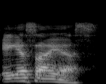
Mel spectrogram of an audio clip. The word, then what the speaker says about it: ASIS: let me ask you about Asis or or or Asis I mean what's the right way to say that I always say both and I know there's a preferred it's it's Asis that's the preferred thank you I stand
